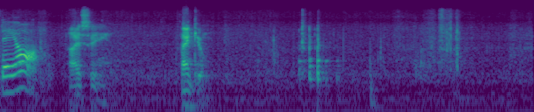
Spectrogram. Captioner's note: receiver thumping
